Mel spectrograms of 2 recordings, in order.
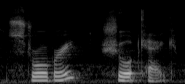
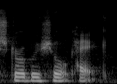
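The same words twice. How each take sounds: First: "Strawberry Shortcake" said slowly, word by word; careful second-guessed pronunciation. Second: Said in the usual way. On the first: Real, not acted. Streamer second-guessing how to say "Strawberry Shortcake", slow and careful. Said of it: "second guessed myself". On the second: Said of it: "I said it right the first time".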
